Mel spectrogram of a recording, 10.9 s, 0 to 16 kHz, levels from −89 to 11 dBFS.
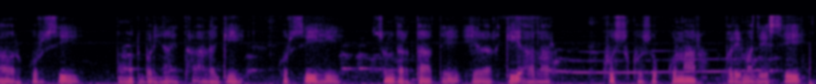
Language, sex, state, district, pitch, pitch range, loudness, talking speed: Sadri, male, Chhattisgarh, Jashpur, 120 Hz, 110-130 Hz, -43 LUFS, 100 wpm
